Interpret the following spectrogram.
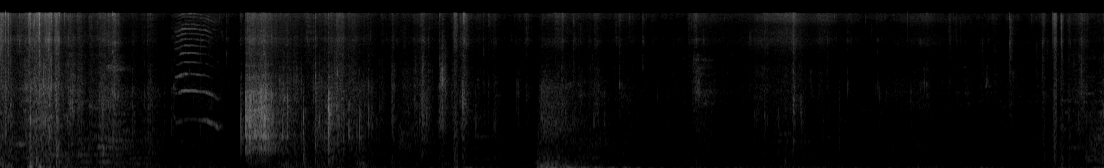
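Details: Kittens and their mother cat enjoying a new place indoors; a single high, arching meow rises and falls around two seconds in, followed by a short second cry, then soft rustling and handling noises.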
